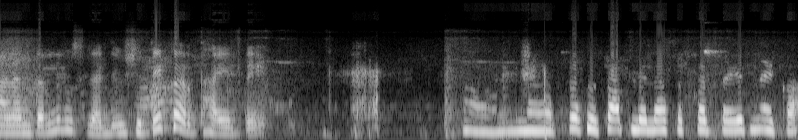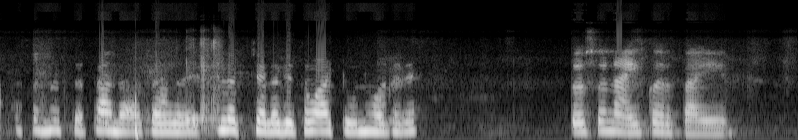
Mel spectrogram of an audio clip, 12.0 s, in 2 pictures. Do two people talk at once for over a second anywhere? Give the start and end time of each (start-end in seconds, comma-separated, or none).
none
